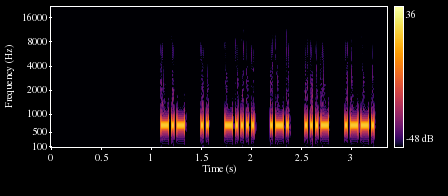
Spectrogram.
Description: Morse code, heard as a keyed tone, about 41 wpm, spaced as for 31 wpm, 700 Hz. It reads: KI6RVP
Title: USA Call Signs - 6 Characters - 2x Character Spacing - 45wpm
